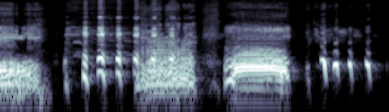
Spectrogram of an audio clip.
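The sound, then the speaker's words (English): A voice imitates a defective vacuum cleaner, the noise made when ripping up a game: three drawn-out, buzzy droning groans broken up by short sputtering bursts, fairly loud. “no, uh, well, it's uh, I, when I rip up a game, it's more like the defective vacuum cleaner noise”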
